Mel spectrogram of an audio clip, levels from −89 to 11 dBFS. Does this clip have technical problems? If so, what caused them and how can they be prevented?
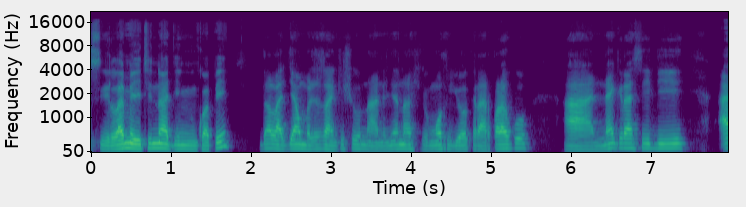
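No, there are no technical problems to point to in this speech clip. With nothing to trace back to a cause, there is nothing here that needs preventing.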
